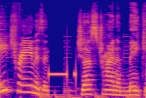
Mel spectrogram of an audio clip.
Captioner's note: beep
